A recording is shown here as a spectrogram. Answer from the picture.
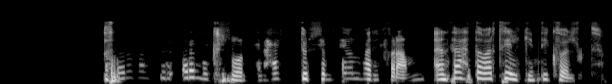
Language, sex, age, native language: Icelandic, female, 30-39, Icelandic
